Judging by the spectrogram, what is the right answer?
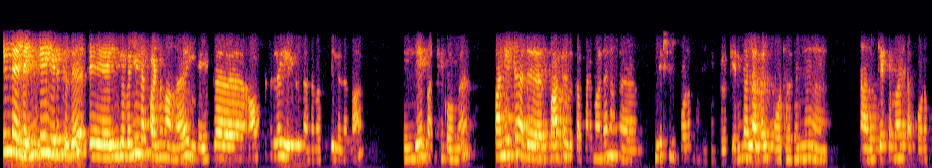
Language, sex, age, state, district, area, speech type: Tamil, female, 30-45, Tamil Nadu, Chennai, urban, conversation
